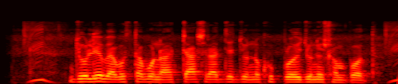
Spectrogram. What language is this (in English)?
Bangla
